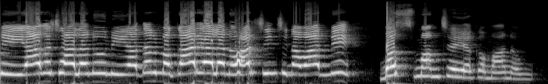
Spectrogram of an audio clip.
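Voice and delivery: loud, high, raging mythological speech; furious stage monologue. Acted. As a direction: curse him in full theatrical fury. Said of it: "పాషాణ హృదయాది దక్షయజ్ఞం". (కోపంతో గట్టిగా నాటకీయంగా)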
